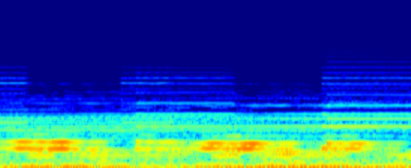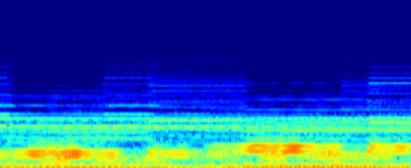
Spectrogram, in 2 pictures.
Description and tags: Some chords played on a weird synth patch I made with the Thor synthesizer. Kind of somber or something else.
glitch, digital, relaxing, synthesizer, weird, moody, ambient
